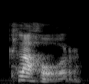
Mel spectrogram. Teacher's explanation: And then in Vonsa, which is another of these academic languages, I guess you could say, there is another change where the stress stays the same, and so o, the initial o is lost, and then the k becomes a ch between vowels, and then eventually just becomes h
